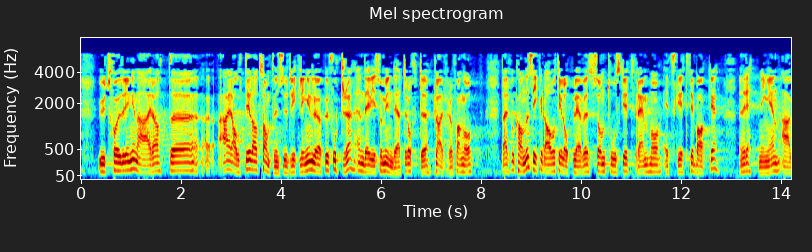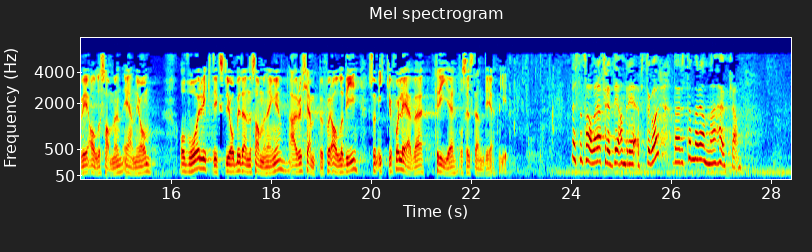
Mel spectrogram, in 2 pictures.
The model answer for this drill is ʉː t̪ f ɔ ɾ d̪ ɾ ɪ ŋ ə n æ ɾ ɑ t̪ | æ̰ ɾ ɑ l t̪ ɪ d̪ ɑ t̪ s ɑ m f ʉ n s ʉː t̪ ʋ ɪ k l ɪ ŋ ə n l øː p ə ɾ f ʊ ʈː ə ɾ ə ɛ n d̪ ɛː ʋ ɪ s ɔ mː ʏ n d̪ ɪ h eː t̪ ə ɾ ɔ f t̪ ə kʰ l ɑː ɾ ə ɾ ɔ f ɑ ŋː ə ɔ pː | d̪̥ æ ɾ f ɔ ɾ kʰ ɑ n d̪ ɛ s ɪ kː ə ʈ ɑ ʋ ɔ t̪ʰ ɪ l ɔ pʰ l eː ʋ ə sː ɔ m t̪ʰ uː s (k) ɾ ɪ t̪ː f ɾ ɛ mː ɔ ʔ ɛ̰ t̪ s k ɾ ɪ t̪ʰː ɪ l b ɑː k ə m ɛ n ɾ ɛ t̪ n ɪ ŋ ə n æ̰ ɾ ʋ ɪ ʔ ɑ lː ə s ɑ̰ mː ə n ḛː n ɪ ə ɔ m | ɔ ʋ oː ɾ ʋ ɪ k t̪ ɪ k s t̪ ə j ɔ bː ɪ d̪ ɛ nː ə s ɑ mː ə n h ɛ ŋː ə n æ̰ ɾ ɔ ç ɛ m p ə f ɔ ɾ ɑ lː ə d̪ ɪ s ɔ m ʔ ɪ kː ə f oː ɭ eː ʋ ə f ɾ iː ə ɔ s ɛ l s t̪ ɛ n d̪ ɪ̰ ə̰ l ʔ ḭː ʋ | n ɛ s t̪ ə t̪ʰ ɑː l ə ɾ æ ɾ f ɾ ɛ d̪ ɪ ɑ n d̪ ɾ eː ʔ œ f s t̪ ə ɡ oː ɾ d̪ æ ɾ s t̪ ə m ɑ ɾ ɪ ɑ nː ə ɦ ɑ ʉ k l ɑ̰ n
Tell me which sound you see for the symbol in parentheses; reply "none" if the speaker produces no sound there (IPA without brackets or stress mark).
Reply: k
